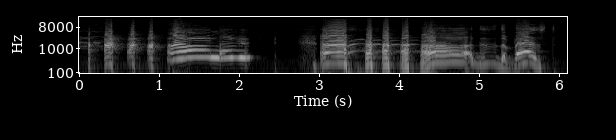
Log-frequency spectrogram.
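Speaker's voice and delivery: high, drawn-out cackling delight; high-pitched, helpless glee; delighted laughter. Real, not acted. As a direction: laugh right through the words. Cracking up at what was read.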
